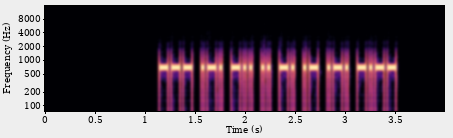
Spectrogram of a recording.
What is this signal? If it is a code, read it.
Morse code, heard as a keyed tone, about 40 wpm, 700 Hz. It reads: ORDINARY
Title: Top 1751-2000 Words 40wpm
